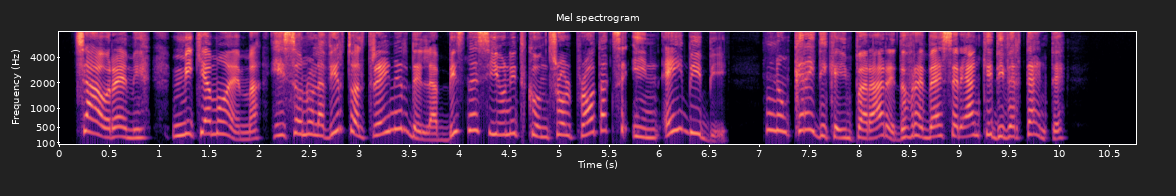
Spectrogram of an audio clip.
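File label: Italian, female; character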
